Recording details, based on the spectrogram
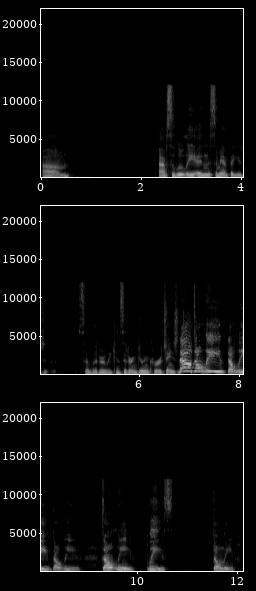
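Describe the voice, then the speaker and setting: A woman's voice: fairly low pitch, big pitch swings, a little slow, long pauses. Woman, test-prep coach, encouraging, emphatic, reads chat comments aloud, video call. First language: English. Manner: encouraging, pleading, emphatic repetition. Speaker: test-prep coach running a live webinar. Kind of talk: live webinar talk, reading chat comments aloud.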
